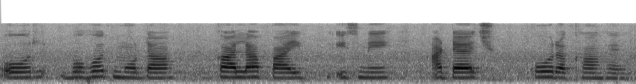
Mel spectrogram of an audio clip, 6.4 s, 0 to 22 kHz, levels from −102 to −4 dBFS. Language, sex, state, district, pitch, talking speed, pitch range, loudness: Hindi, female, Haryana, Jhajjar, 225 Hz, 95 wpm, 220-240 Hz, -19 LUFS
